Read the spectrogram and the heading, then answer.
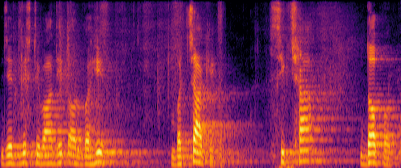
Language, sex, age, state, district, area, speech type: Maithili, male, 30-45, Bihar, Madhubani, rural, spontaneous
